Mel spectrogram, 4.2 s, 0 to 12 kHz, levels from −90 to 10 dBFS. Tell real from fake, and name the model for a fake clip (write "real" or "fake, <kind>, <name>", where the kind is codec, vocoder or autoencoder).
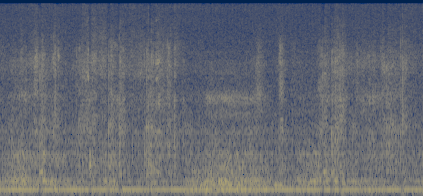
real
